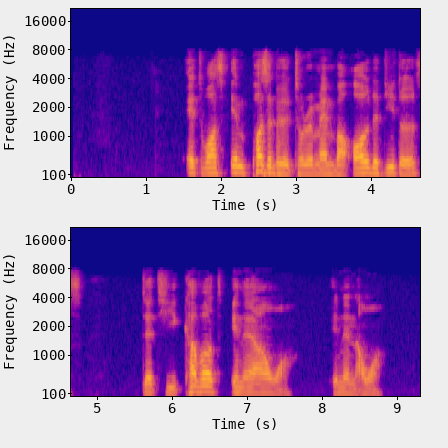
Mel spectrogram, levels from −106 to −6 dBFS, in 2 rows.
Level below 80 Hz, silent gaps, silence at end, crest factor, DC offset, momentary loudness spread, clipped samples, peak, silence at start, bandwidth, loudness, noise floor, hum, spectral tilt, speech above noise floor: -64 dBFS; none; 0.55 s; 22 dB; under 0.1%; 13 LU; under 0.1%; -8 dBFS; 1.55 s; 8.2 kHz; -30 LUFS; -82 dBFS; none; -6 dB/octave; 53 dB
